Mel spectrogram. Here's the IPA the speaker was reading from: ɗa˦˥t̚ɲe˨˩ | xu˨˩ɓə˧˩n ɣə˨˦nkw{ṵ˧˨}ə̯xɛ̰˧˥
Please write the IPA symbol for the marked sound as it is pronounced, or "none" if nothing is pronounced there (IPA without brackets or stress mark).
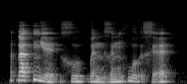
ṵ˧˨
